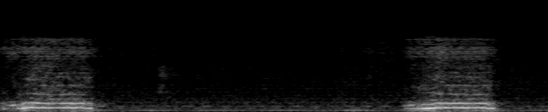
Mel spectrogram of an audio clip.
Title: Roncando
